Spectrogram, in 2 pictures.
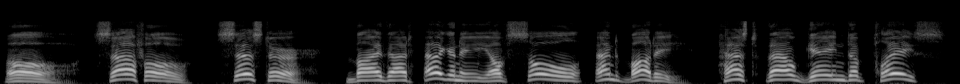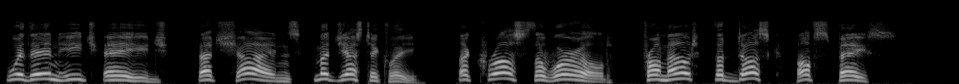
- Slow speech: Yes, slow, 95 wpm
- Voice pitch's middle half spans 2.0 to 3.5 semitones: No, average, 5.1 semitones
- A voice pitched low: No, high, 200 Hz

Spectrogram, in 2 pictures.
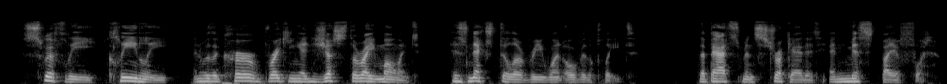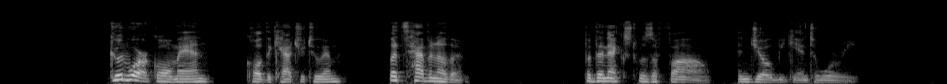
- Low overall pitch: Yes, low, 125 Hz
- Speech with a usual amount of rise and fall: Yes, average, 4.3 semitones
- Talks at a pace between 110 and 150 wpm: No, average, 165 wpm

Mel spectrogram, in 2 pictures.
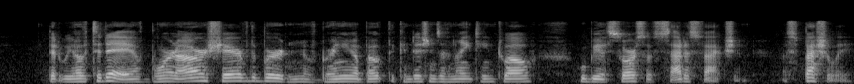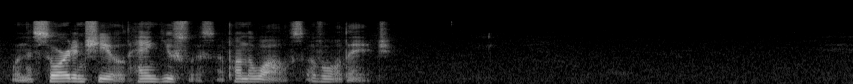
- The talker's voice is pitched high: No, low, 135 Hz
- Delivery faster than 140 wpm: No, slow, 135 wpm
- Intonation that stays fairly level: Yes, narrow, 1.7 semitones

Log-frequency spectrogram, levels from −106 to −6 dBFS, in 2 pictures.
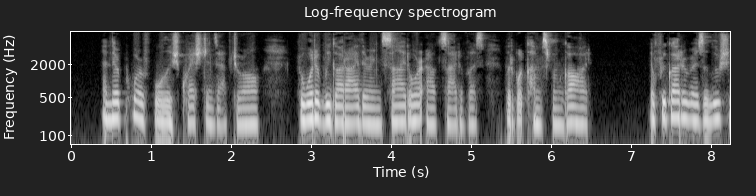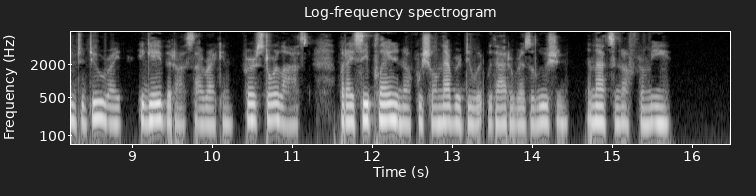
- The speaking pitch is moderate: Yes, medium, 170 Hz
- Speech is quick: Yes, fast, 210 wpm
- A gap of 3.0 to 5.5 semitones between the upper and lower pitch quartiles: No, narrow, 2.4 semitones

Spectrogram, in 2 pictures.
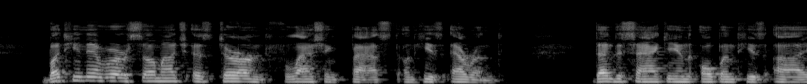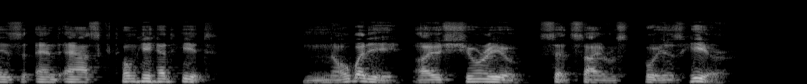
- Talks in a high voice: No, low, 120 Hz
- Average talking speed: No, slow, 125 wpm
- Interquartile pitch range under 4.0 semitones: Yes, average, 3.0 semitones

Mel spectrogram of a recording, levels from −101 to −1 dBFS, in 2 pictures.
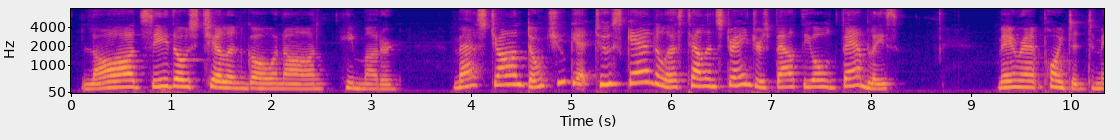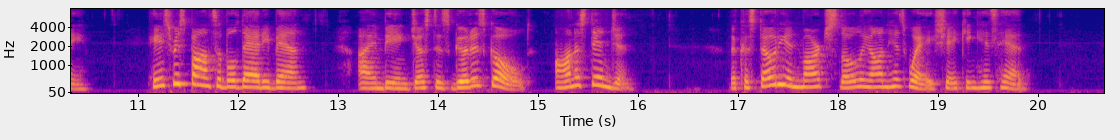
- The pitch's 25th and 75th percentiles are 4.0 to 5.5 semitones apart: Yes, average, 5.2 semitones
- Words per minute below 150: Yes, average, 140 wpm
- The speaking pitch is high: Yes, high, 225 Hz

